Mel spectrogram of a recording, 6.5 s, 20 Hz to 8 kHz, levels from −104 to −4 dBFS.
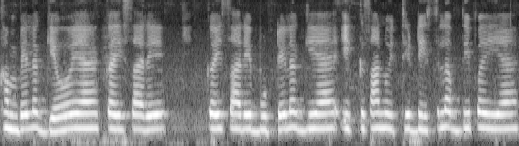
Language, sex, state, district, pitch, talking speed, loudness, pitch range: Punjabi, female, Punjab, Pathankot, 275 Hz, 165 wpm, -12 LUFS, 265-280 Hz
